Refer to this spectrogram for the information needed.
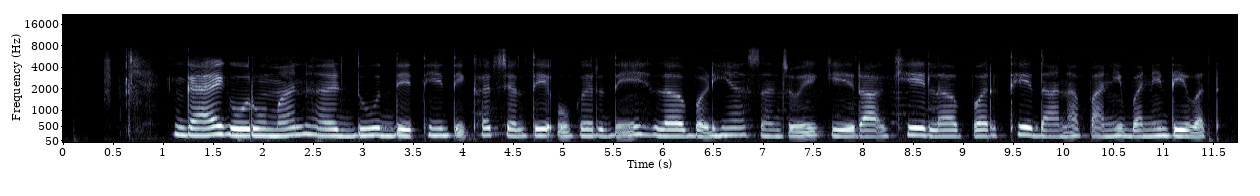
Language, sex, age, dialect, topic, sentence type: Chhattisgarhi, female, 51-55, Northern/Bhandar, agriculture, statement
